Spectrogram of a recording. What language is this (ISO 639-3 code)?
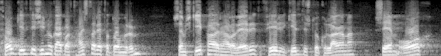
isl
